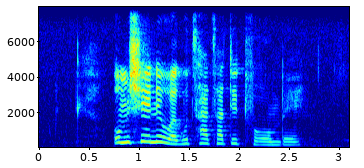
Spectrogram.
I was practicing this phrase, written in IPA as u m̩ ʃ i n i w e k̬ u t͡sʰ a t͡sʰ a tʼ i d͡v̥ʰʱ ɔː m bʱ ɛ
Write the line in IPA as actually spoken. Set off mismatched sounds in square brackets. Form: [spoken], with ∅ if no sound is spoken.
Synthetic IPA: u m̩ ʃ i n i w e k̬ u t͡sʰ a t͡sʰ a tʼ i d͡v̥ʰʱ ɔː m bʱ ɛ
